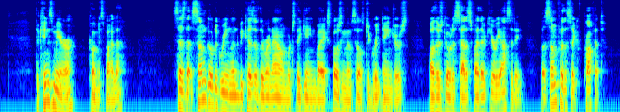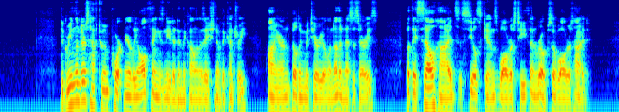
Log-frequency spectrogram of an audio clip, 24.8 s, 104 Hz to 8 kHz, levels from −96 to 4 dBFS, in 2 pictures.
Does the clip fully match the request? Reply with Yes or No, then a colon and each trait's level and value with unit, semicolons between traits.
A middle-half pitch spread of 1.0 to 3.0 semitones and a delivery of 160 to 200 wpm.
No: average, 3.8 semitones; average, 170 wpm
